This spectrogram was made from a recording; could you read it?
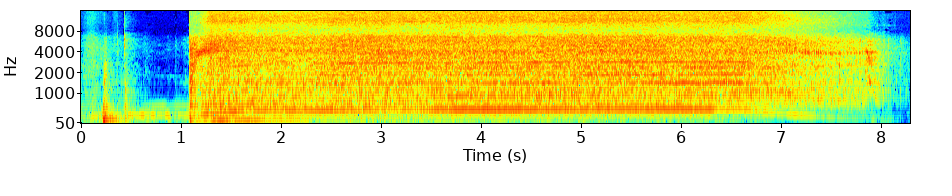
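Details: Interskol PTs-16/2000T 2 kW electric chainsaw after repair (armature, bearings, brushes and sprocket replaced, sparking gone): motor spins up fast to a steady even whine, holds speed cleanly, then winds down.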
